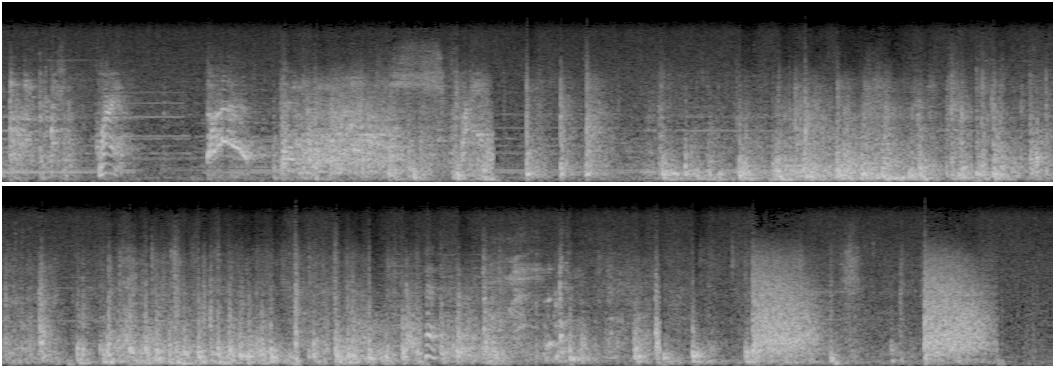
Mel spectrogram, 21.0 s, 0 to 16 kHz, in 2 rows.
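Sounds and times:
objects and furniture thrown about: 2.7s - 20.5s.

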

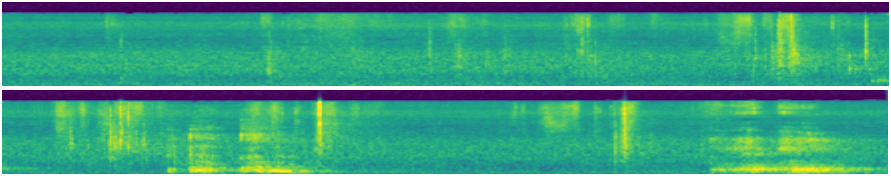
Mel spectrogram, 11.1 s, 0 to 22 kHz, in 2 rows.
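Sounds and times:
man clearing his throat: 6.6s - 7.6s, 10.0s - 11.0s.

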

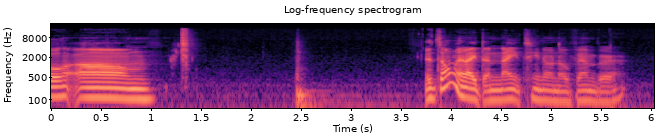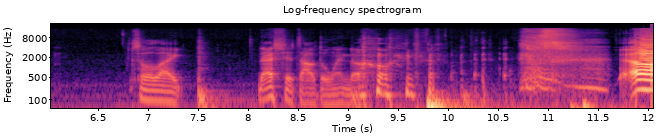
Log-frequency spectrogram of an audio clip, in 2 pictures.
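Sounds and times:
man laughing: 9.1s - 12.0s
man saying oh: 11.8s - 12.0s.

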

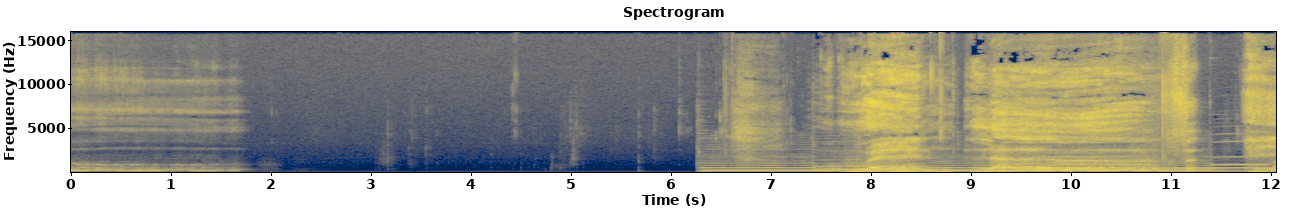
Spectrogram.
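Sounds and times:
person humming a long note: 0.0s - 1.7s, 6.3s - 12.0s.

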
